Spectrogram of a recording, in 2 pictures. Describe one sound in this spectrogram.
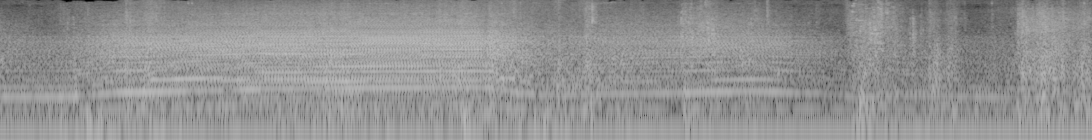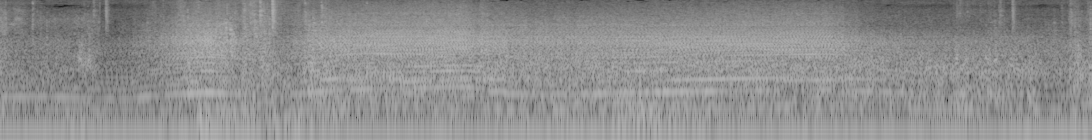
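A car engine revs loudly, rising and falling in pitch.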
